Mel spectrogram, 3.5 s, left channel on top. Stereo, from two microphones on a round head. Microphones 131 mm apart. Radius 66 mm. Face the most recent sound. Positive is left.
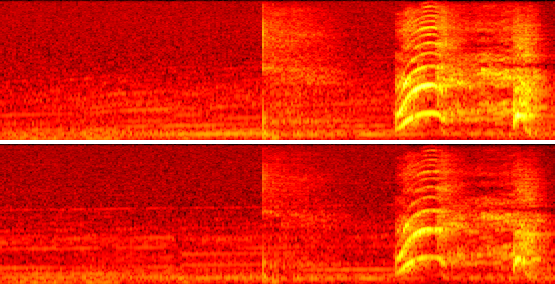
turn(degrees=35)  # may be behind; listen again after turning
